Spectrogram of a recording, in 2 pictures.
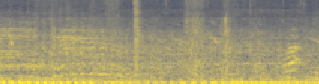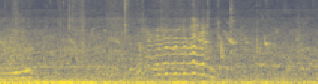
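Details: Beetal goats at Zam Zam goat farm in Roorkee bleating several times, with short, quavering, nasal calls spread across the clip, mixed with people talking and a constant low mechanical drone.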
